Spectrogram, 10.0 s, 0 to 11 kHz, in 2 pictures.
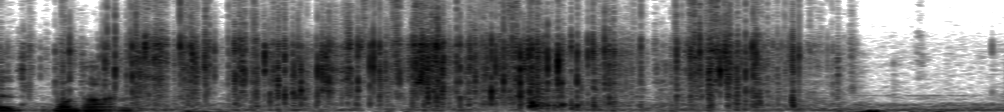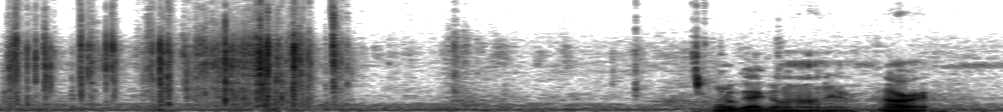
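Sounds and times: cards rustling and clicking: 0:00.0 - 0:04.3
foil wrappers crinkling and tearing: 0:00.0 - 0:04.3, 0:05.0 - 0:06.8.

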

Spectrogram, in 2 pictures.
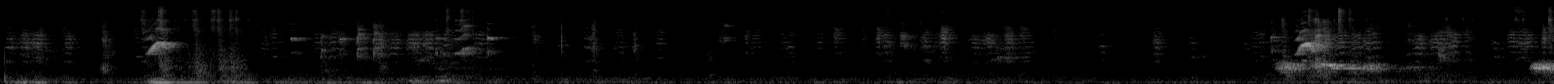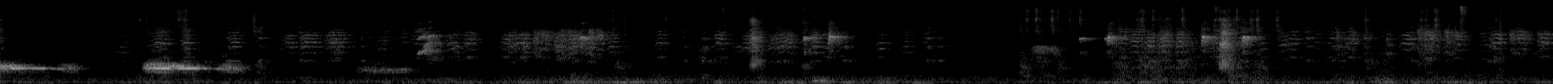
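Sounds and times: parrot squawking: 0:12.6 - 0:25.1.

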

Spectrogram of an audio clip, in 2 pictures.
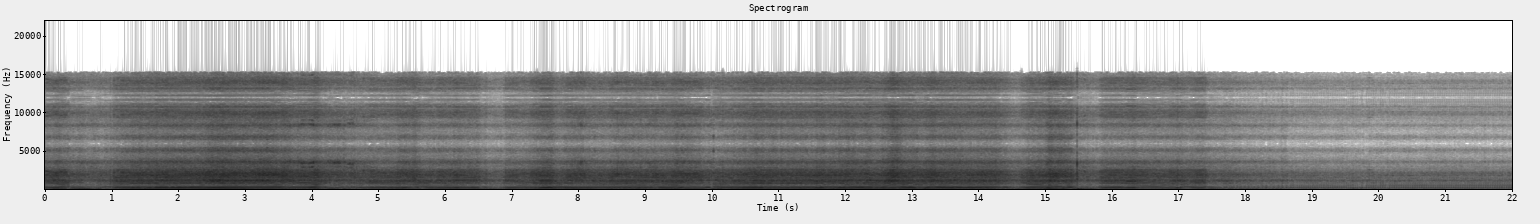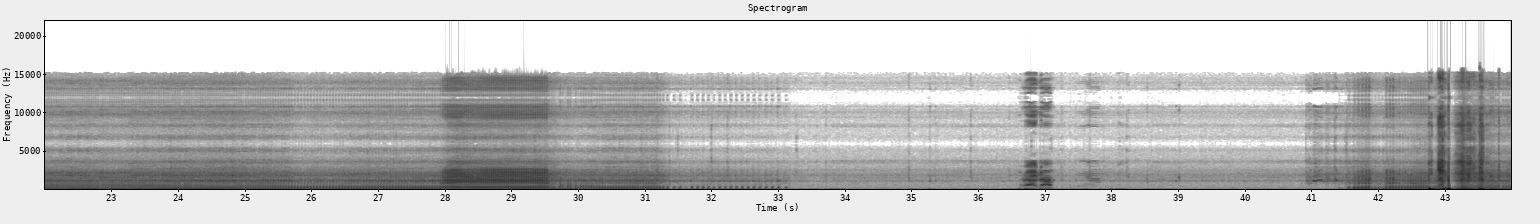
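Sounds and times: quad engine revving: 0:00.0 - 0:31.4, 0:41.0 - 0:43.9.

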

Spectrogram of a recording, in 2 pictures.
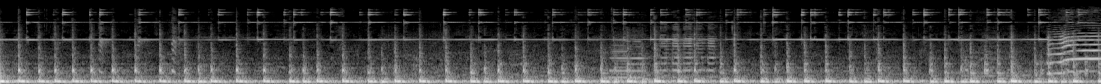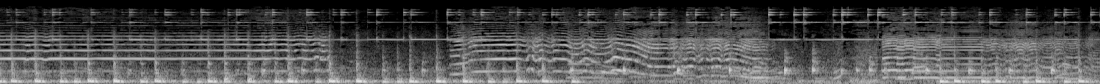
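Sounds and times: drum beaten in fast rhythm: 0:00.0 - 0:22.0
metal bells ringing: 0:00.0 - 0:22.0.

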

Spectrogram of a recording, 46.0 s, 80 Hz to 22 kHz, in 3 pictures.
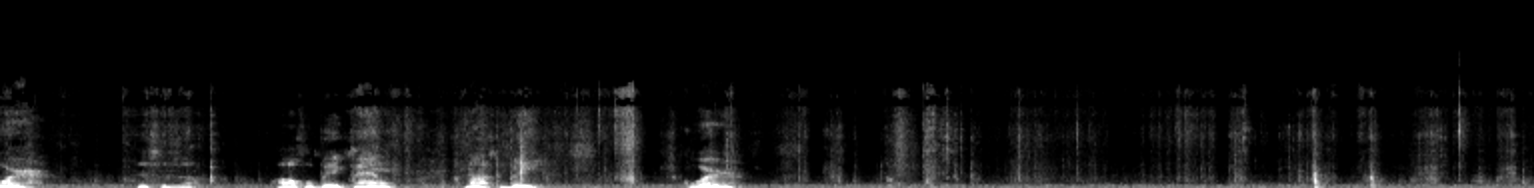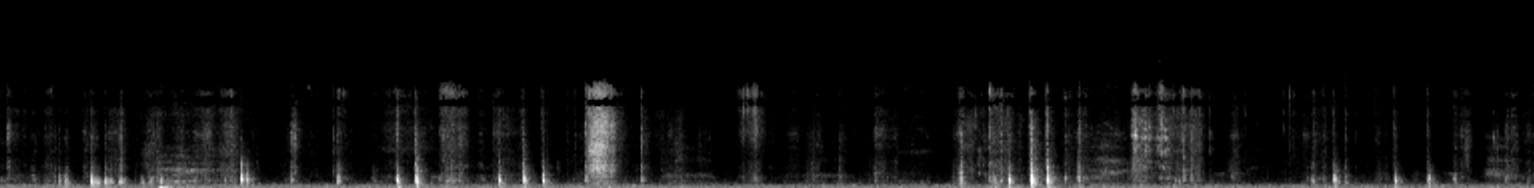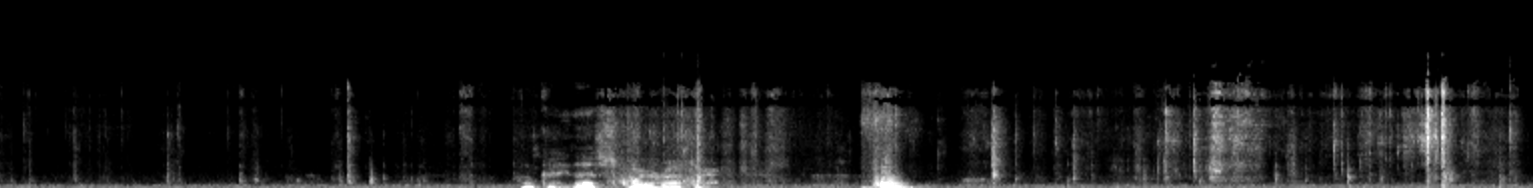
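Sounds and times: steady low hum: 0:00.0 - 0:44.6.

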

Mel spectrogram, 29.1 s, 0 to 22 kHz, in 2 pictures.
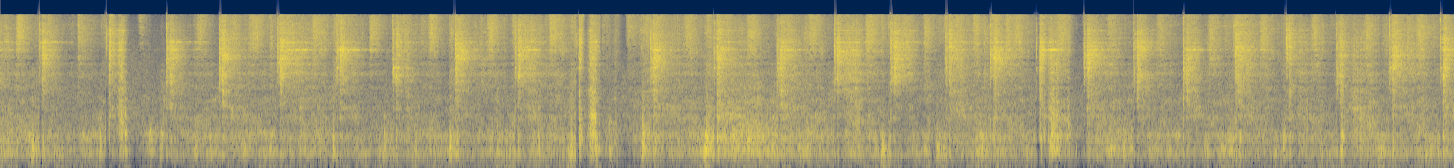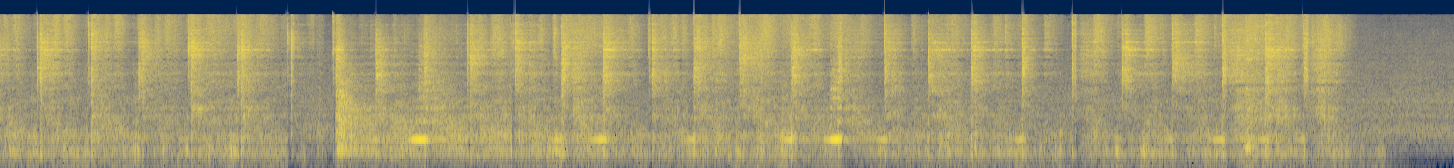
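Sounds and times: forging hammer striking hot steel: 0:00.0 - 0:28.4.

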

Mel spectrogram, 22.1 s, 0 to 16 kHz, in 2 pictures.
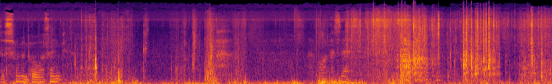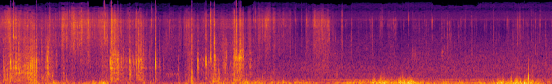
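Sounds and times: plastic wrapping crinkling: 0:06.7 - 0:22.0.

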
